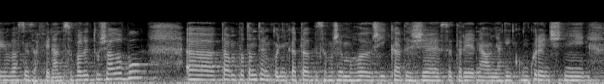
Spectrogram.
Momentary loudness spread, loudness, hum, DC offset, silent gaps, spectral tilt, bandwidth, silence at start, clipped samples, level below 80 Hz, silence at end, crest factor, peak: 2 LU; -19 LUFS; none; under 0.1%; none; -5 dB/octave; 7.6 kHz; 0 s; under 0.1%; -28 dBFS; 0 s; 14 dB; -6 dBFS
